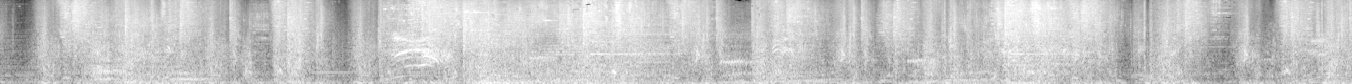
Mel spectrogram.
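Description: Magic spells whoosh and burst in a game fight.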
